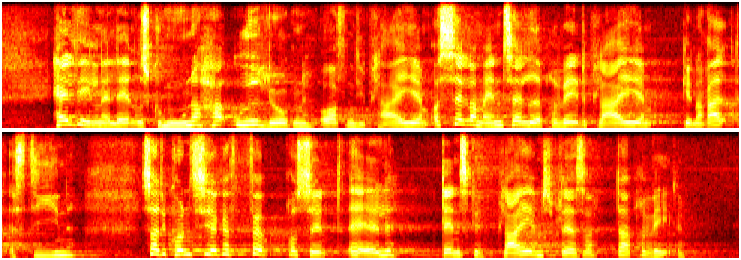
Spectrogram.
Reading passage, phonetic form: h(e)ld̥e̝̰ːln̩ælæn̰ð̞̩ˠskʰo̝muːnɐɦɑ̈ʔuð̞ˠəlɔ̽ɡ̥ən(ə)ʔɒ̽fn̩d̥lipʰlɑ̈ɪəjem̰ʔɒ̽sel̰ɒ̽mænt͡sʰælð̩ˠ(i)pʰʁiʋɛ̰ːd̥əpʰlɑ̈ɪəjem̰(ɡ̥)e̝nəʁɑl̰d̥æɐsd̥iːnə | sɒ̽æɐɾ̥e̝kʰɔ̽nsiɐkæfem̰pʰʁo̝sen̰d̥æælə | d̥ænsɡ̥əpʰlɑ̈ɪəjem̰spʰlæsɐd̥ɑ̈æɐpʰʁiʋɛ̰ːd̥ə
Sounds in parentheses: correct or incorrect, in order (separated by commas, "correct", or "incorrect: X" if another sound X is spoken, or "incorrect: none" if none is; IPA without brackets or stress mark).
incorrect: æ, correct, incorrect: æ, correct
